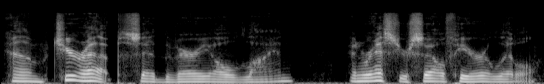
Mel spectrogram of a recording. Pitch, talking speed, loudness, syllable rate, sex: 135 Hz, 155 wpm, -17 LUFS, 3.9 syllables/s, male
